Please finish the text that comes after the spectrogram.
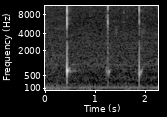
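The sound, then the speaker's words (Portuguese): A voice imitates water drops with three wet mouth plops at a slow, uneven pace. The first is sharp and loud, the next two softer, over a faint low hum. “Então tem a gota d'água.”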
